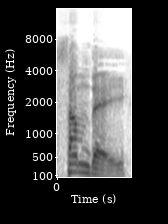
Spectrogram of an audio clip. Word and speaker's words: Someday: E il titolo della canzone sono i cantanti Somedai. – Innanzitutto, sindachessa, Someday. – E appunto, io, ecco, lei mi sottolinea la perfetta pronuncia, io Somedai.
